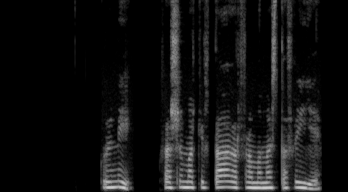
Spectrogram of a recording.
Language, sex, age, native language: Icelandic, female, 40-49, Icelandic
